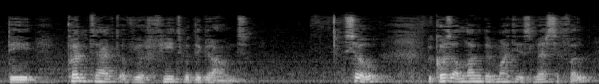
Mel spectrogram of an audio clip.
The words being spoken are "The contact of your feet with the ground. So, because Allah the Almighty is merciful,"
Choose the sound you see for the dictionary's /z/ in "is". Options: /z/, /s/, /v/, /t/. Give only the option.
/z/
